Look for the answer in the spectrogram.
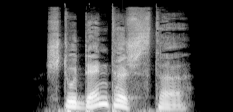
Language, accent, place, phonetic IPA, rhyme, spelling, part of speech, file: German, Germany, Berlin, [ʃtuˈdɛntɪʃstə], -ɛntɪʃstə, studentischste, adjective, De-studentischste.ogg
- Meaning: inflection of studentisch: 1. strong/mixed nominative/accusative feminine singular superlative degree 2. strong nominative/accusative plural superlative degree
